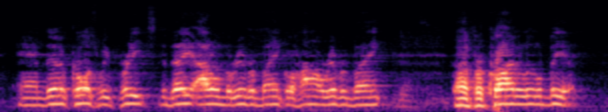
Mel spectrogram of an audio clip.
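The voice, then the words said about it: Hoarse voice. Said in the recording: “I'm a little bit hoarse tonight because this is the 11th night of the meeting”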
